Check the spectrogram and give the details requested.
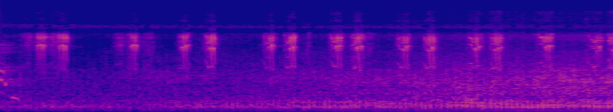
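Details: A Yellow-vented bulbul, putting worms in its mouth, gives short, harsh, hissy notes, often in quick pairs, about two a second, over a steady low rumble.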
